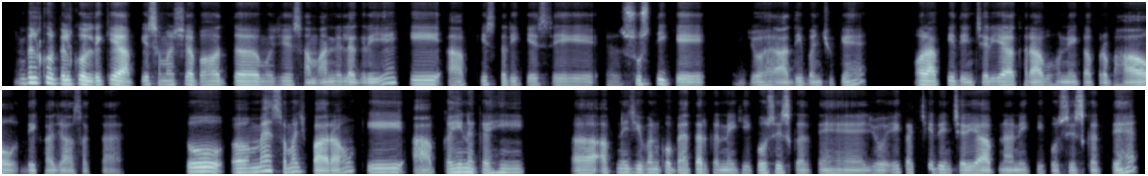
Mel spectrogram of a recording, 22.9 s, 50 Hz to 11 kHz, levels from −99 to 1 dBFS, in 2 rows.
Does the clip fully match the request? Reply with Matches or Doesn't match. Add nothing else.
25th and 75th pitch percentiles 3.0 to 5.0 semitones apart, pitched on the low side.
Matches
